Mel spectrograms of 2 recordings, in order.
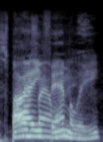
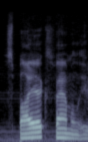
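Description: First: The letter X is left out entirely. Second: The letter X is spoken aloud between the words. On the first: The speaker calls it right. "you don't pronounce the X apparently" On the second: The speaker calls it wrong. "I'm too used to it, so I keep saying it"

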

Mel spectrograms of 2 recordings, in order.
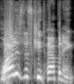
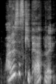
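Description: First: It sounds frustrated, like a rhetorical complaint. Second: It sounds curious, like a sincere question. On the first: No answer is expected; it vents annoyance. The speaker calls it wrong. "the frustrated reaction of almost like a rhetorical question" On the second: An answer is really being sought. The speaker calls it right. "you are genuinely asking and you are genuinely seeking the answer"

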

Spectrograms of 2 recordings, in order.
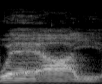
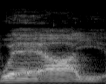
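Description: First: The pitch stays low and flat throughout. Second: The pitch stays low and flat throughout.

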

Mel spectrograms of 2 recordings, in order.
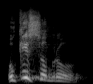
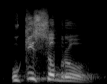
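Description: Both takes have the same delivery.

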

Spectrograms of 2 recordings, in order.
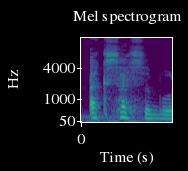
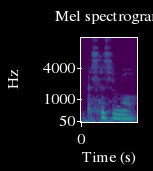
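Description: First: The c is sounded as k before s. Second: The k sound before s is dropped. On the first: The speaker calls it right. "It's accessible" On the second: The speaker calls it wrong. "not accessible"

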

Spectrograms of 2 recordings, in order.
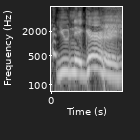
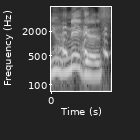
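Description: First: The word ends with a hard R sound. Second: The word ends in a soft vowel without R. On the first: "With the hard ER"

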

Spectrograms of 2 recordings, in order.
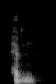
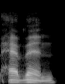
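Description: First: The word is said with one syllable. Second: The word is said with two syllables. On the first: The speaker calls it right. "It's just an abbreviation" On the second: The speaker calls it wrong. "It's not heaven"

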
